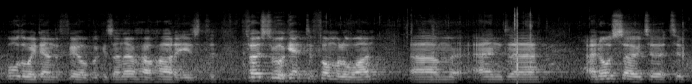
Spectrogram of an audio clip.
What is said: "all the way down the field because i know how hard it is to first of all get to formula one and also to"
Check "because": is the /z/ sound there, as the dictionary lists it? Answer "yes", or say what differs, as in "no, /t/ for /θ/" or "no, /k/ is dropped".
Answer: yes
